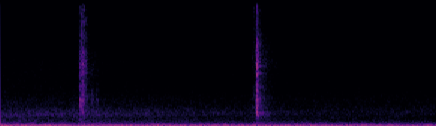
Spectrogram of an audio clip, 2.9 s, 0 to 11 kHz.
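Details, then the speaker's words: Chevy C20 6.2L diesel, engine off, DB2 injection pump with a newly replaced fuel cut-off solenoid under voltage: two crisp metallic clinks about a second apart over a low hum; the old one had sounded stuck, and the new solenoid moves freely. "so when I was getting voltage wasn't here in that metal clink so now it works"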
